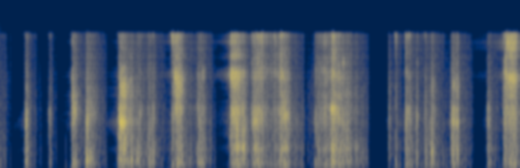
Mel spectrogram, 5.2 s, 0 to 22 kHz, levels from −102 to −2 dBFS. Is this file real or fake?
fake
